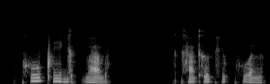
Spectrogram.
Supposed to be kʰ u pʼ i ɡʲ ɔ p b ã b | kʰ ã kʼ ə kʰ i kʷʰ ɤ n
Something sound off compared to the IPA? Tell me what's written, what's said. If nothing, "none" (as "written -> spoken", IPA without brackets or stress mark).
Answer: ə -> ɯ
